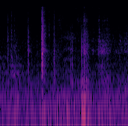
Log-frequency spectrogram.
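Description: Two short, sharp plastic clicks, about two thirds of a second apart, from handling an LED bulb in its plastic lamp holder.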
